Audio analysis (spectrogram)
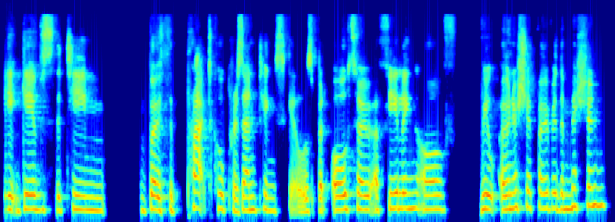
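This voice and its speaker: Even-toned woman. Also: on the high side. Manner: measured, explanatory, with frequent restarts. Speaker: guest, deputy programme director. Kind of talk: casual podcast conversation.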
